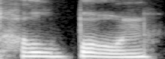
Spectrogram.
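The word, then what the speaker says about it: Holborn: is old whole bone I can never say it properly old ho born not burn um and I have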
